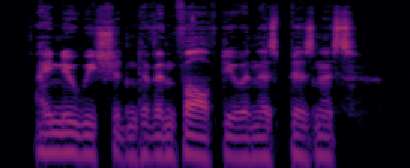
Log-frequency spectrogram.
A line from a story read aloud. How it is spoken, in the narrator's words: Kenzo muttered to Sokka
